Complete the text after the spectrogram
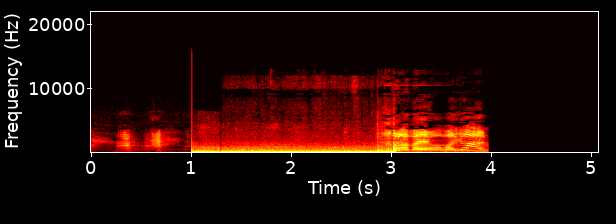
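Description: A car's engine rumbles low inside the cabin.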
